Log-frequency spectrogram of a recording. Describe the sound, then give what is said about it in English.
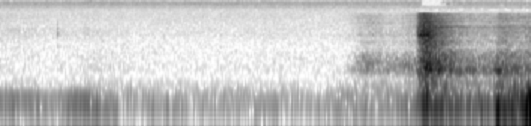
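A slow, deep breath drawn in through the nose, heard as a soft, steady rush of airy hiss that swells over about a second near the end, faint and alone against a quiet background. “So I'm going to take a deep breath into my nose.”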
